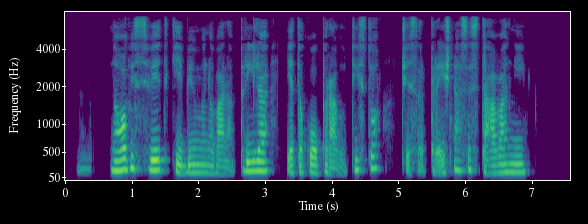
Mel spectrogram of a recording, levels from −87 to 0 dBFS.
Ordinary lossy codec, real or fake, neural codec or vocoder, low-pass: MP3, 48 kbps; real; none; 7.2 kHz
